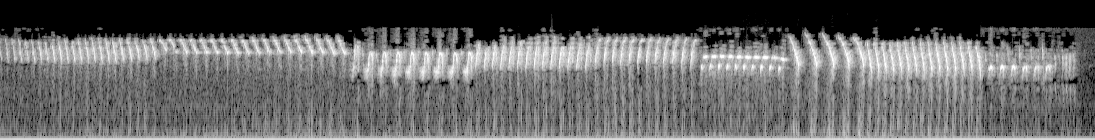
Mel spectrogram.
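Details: Canary delivering a long continuous song: successive rapid trills at different pitches, a pure two-toned whistle, a few slurred notes, and more buzzy rolls.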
